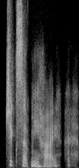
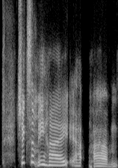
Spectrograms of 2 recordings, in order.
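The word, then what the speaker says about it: Csikszentmihalyi: a c um and if you just say the words chick sent me hi you'll get it correct I had a a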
